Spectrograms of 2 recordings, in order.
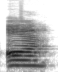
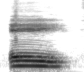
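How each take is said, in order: First: The vowel has its short, clipped sound. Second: The vowel sounds like its letter name. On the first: "My short A makes the A sound" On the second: "my long A makes the A sound"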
